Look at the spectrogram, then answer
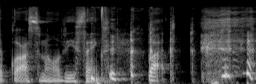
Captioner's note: laughs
